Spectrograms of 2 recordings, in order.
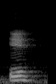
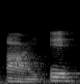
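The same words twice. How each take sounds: First: "I" said as a short "ih"; clipped vowel "ih" for the letter I. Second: "I" said as its name, "eye"; long vowel "eye" for the letter I. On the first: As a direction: give "I" the sound in slid. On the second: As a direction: give "I" the sound in slide. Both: Shown as a demonstration. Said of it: "You see the difference".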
